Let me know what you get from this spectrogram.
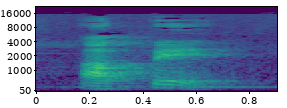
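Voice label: yall, Santali, male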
